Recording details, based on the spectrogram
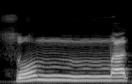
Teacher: سا کو نرم پڑھیں گے، میم کے اوپر شد ہے، غنہ کریں گے، ثم اور لمبا بھی کرتے ہیں۔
